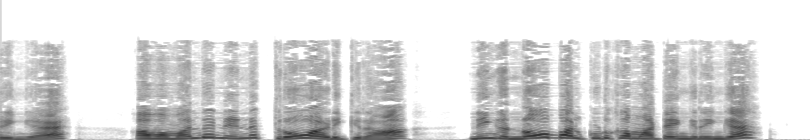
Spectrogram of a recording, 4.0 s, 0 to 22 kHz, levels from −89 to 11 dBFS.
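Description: Speech with crude rate conversion throughout: a gritty, inharmonic fizz about 25 dB down that follows loud, bright sounds, consistent with 44.1 kHz audio repeating samples to reach 48 kHz. Steady hiss would not track the speech this way.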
